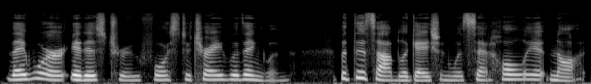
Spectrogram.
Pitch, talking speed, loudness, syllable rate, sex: 210 Hz, 185 wpm, -17 LUFS, 4.9 syllables/s, female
